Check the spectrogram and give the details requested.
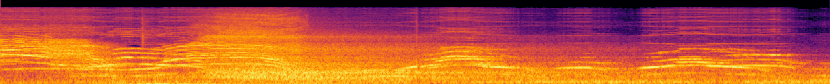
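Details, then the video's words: Domestic cat giving scary, drawn-out yowls: wavering arched wails rising and falling, one long harsh cry near the start followed by several shorter moaning meows, with a steady background hiss. "Scary cat sounds"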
